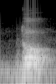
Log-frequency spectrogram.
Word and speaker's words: though: थ्रू, light, जी silent है, light. दो, THOUGH, दो।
